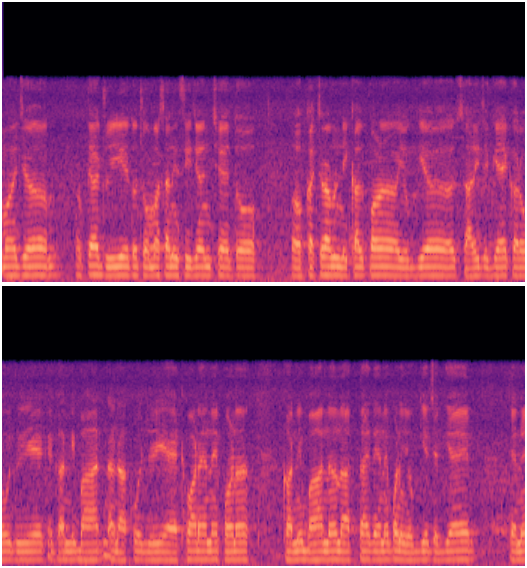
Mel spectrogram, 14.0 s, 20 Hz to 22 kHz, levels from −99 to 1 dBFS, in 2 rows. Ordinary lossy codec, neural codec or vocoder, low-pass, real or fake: none; none; 7.2 kHz; real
